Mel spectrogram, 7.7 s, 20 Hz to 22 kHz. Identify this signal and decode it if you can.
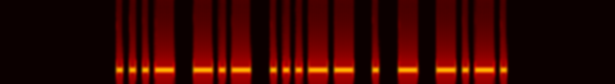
Morse code, heard as a keyed tone, about 15 wpm, 700 Hz. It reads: VK3ETC
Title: DXCC-100 Call Signs - 6 Characters - Repeated 3x - 15wpm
